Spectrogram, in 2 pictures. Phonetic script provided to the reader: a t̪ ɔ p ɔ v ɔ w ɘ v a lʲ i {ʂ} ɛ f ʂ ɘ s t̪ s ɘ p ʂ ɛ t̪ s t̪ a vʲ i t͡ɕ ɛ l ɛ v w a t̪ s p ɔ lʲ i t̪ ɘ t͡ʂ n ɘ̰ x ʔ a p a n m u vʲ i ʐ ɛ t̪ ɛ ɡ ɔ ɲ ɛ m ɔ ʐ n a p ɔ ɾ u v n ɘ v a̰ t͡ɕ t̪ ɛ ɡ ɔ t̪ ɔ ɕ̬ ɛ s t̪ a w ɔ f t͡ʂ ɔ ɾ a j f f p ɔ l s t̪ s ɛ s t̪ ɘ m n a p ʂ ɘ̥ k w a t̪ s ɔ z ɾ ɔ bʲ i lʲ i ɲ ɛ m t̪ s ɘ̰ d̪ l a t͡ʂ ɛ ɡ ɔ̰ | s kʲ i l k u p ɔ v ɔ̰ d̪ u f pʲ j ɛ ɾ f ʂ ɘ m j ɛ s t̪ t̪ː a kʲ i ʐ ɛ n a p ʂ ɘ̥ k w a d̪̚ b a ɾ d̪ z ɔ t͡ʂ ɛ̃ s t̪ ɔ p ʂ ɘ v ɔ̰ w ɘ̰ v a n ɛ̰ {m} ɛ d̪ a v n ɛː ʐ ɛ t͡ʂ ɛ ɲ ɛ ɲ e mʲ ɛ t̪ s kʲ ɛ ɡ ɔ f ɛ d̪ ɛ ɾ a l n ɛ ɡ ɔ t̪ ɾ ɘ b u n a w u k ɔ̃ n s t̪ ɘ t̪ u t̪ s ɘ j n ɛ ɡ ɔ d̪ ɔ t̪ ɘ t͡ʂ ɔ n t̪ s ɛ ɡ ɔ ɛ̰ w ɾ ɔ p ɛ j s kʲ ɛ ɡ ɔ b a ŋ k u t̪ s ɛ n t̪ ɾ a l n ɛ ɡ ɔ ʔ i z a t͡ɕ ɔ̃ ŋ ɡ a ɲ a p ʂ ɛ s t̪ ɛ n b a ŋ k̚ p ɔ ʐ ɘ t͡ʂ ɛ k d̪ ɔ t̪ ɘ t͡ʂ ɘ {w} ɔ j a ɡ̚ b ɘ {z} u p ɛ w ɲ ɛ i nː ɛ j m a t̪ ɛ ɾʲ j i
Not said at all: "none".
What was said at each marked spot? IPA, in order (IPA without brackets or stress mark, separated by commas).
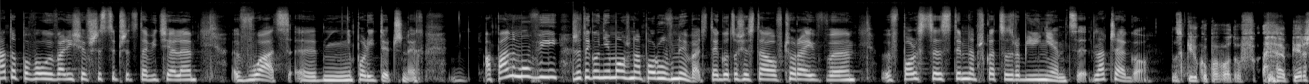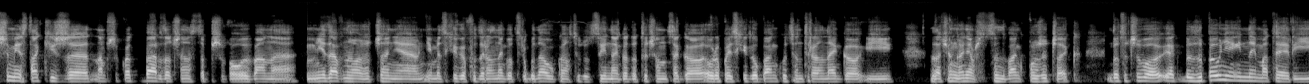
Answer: ɕ, ɲ, w, z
